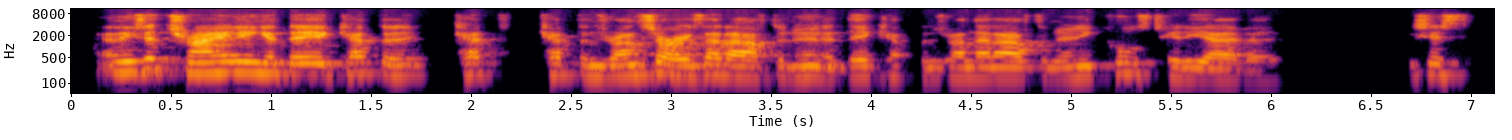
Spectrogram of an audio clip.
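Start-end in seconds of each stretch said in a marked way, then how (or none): none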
